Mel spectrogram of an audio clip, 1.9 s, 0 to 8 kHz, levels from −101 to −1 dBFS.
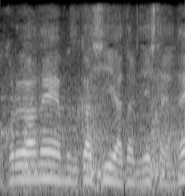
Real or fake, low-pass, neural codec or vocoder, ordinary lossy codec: real; 7.2 kHz; none; AAC, 48 kbps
